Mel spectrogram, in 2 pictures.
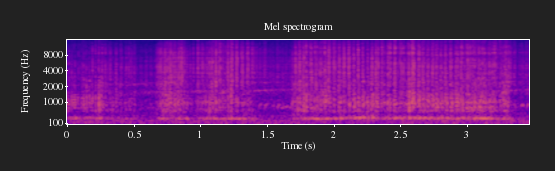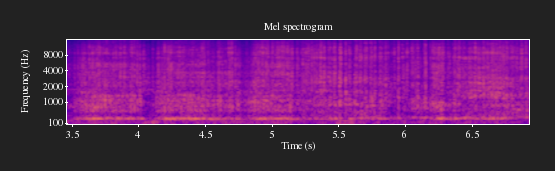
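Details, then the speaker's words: Horse about 10–12 years old, equine dental power float filing the lingual hook on the very last molar: buzzing motor hum with grinding and rattling bursts. "And right now I'm currently working on that lingual, that inside hook on the very last molar."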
